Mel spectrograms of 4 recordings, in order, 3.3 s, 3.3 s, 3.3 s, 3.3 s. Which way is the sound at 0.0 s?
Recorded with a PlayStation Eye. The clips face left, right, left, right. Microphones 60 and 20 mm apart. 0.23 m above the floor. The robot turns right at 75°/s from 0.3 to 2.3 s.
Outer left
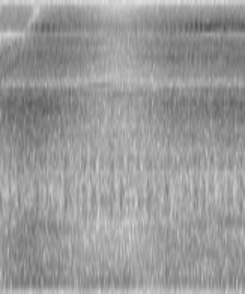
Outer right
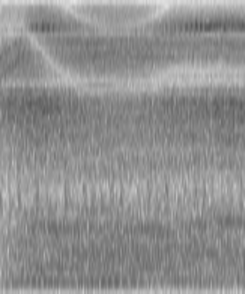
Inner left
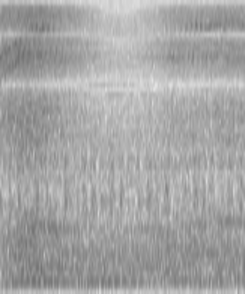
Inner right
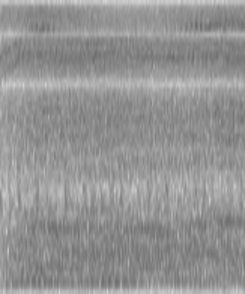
175° left.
